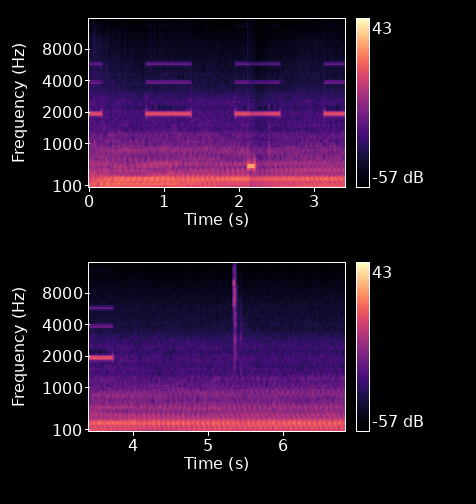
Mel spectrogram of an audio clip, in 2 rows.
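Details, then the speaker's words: 2005 Toyota Echo with leaking exhaust manifold, before manifold replacement: loud raspy exhaust puffing at idle, sharper than normal and rising with a throttle blip. "the exhaust system on this vehicle is good but there is a leak in the manifold i'm going to turn on the vehicle and you will be able to hear how loud it is"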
